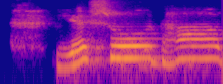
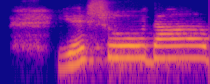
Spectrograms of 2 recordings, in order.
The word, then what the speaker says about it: यशोदा: आगे है यशोधा भयो लोक। देखो प्रोनाउंसिएशन बड़ा क्लियर होना चाहिए। यशोदा भयो लोक लाघवमानम।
